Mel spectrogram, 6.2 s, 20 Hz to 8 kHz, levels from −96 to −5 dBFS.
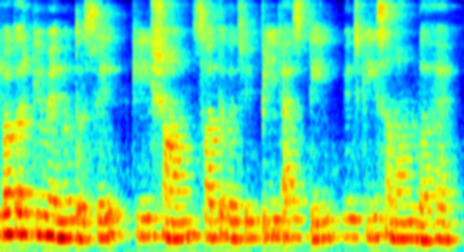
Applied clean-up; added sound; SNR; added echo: neural separator model SepFormer DNS4.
